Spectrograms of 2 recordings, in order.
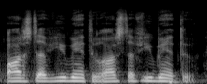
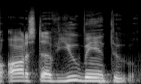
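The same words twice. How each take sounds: First: All the stuff you been through repeated, dropping softer each time; fading repetition. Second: Said in the usual way. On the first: Real, not acted.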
